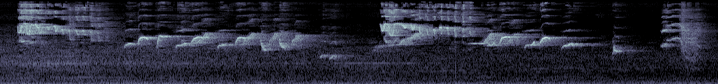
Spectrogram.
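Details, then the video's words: Oriental magpie-robin singing steadily: series of short stepped whistled notes and high scratchy phrases in quick groups, over a constant low background hum. "kacer super gacor full"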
